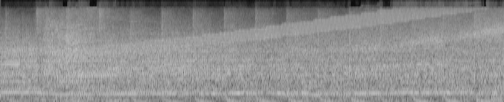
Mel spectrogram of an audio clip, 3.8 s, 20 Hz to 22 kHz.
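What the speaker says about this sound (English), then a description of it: "We worked a lot on the engine architecture, on the combustion and on the exhaust system to create this magnificent" A Ferrari 296 GTB plug-in hybrid's engine and exhaust roar loudly and continuously, with a steady pulsing rasp and rising pitch as it accelerates, no voices present.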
